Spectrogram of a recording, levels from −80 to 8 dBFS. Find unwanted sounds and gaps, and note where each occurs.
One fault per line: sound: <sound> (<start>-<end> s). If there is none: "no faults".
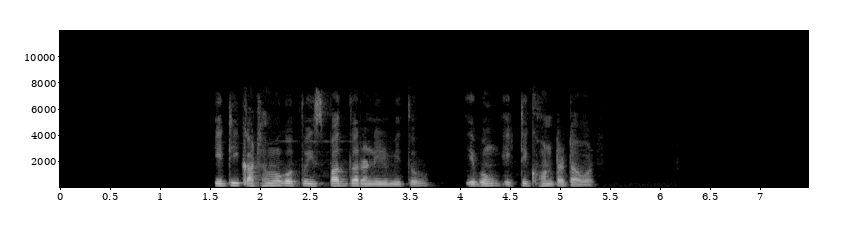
no faults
